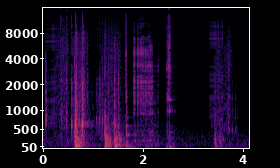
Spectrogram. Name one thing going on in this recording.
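Small objects rattle and clatter as a cupboard is rummaged through.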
